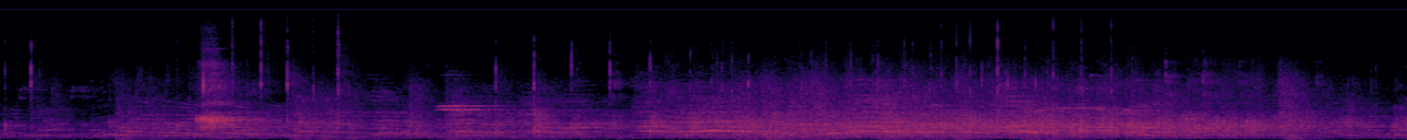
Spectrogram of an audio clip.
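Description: Gymnasium crowd talking during a stoppage in play, with a basketball bouncing on the court floor as a run of sharp knocks between about two and six seconds in, and a short high squeak about four and a half seconds in.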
